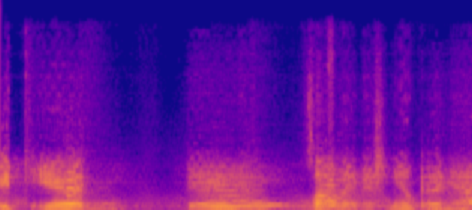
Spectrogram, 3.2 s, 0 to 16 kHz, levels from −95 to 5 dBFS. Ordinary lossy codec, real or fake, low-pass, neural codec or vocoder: AAC, 96 kbps; fake; 14.4 kHz; codec, 44.1 kHz, 0.9 kbps, DAC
